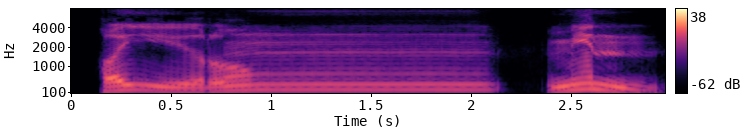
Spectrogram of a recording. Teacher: ইদগামে ইয়ার মালুনের যে ইউ মিন রয়েছে, ইয়া ওয়াও মিম নুন, তার মধ্যে তানবিনের পরে এখানে মিম এসছে, তাই তানবিনকে মিমের সাথে মিলিয়ে একালিপ গুণা করে পড়তে হবে।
